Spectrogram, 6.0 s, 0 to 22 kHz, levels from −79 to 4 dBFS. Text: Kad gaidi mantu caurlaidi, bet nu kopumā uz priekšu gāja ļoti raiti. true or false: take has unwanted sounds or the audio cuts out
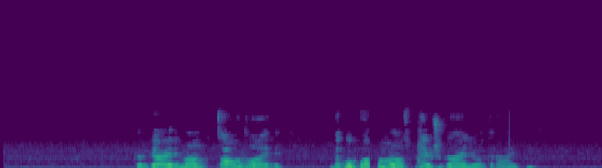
true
